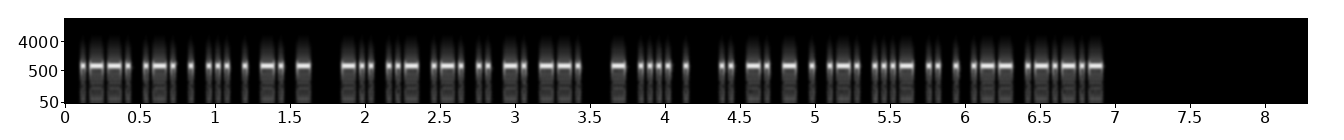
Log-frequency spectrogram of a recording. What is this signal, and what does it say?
Morse code, heard as a keyed tone, about 40 wpm, 700 Hz. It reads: PRESENT DURING THE INTERVIEW.
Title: Sentences from Top 1600 Words 40wpm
